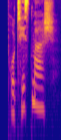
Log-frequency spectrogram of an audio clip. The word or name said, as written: protestmarch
